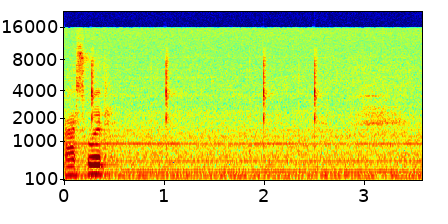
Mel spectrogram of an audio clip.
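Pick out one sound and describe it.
A tablet's keyboard gives soft clicks as keys are tapped.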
